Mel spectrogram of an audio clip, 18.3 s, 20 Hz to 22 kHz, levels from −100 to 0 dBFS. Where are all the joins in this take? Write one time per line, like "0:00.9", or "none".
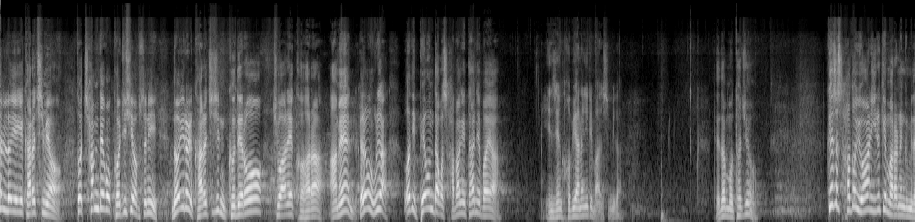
0:07.2
0:14.2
